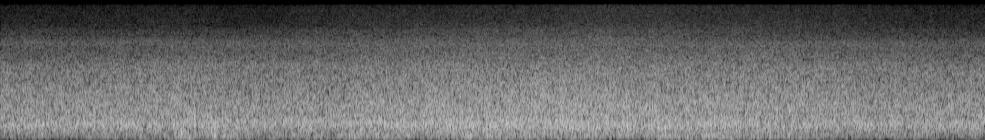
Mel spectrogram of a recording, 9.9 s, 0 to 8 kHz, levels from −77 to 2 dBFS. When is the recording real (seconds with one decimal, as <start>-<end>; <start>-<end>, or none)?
0.0-0.9; 1.7-2.3; 5.4-9.9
